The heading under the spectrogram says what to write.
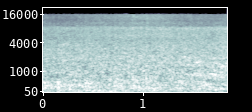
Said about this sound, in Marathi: आवाज येतो तुम्हाला पाण्याचा. नदी खूप जोरातच आहे इकडे.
